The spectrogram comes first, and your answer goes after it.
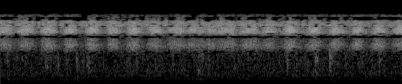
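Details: In a French summer in Provence, cicadas keep up a bright, high, unbroken buzz that throbs in fast regular pulses, a chorus of many insects without pause.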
